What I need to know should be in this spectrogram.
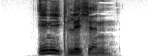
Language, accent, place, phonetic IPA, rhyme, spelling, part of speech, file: German, Germany, Berlin, [ˈɪnɪkˌlɪçn̩], -ɪnɪklɪçn̩, inniglichen, adjective, De-inniglichen.ogg
- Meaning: inflection of inniglich: 1. strong genitive masculine/neuter singular 2. weak/mixed genitive/dative all-gender singular 3. strong/weak/mixed accusative masculine singular 4. strong dative plural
